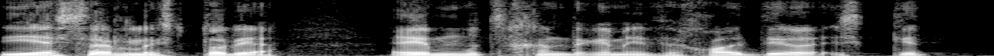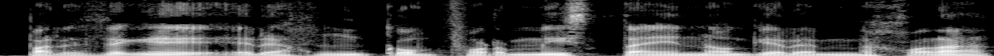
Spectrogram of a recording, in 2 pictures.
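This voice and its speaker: In a dry, close recording with no echo, a man speaks very fast at a medium pitch with ordinary pitch variation. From southern Spain, Andalusia (Granada). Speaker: psychologist. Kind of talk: casual interview chat. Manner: animated, colloquial.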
